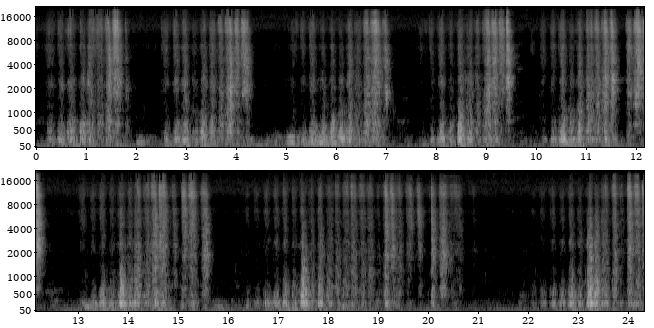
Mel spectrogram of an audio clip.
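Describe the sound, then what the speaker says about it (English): A knife slices a fresh lemon on a board, producing repeated rasping, sawing strokes in a regular rhythm with short pauses, fairly close and quiet, with no voices. "Then I'm going to cut up a fresh lemon. So I'm going to cut it into slices."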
